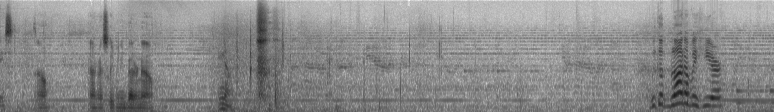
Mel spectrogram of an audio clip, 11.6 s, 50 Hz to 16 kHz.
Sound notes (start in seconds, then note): 3.8 chuckles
